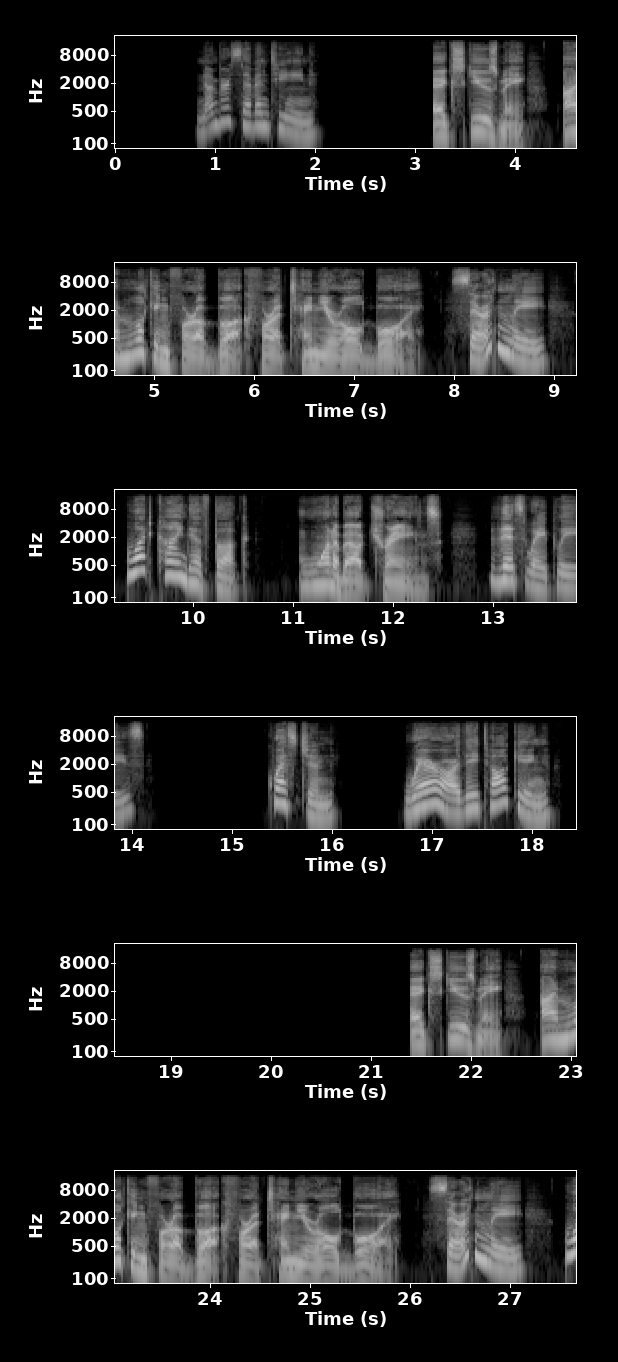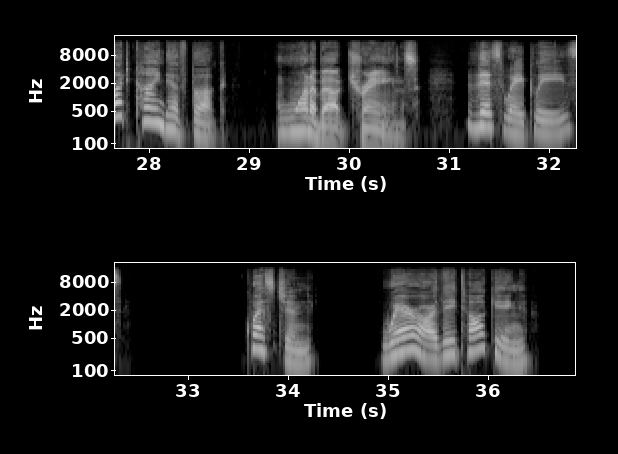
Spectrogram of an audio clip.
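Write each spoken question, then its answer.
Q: Where are they talking?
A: In a bookstore.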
